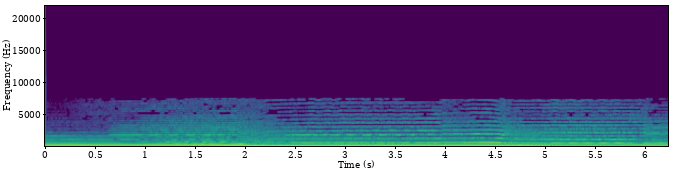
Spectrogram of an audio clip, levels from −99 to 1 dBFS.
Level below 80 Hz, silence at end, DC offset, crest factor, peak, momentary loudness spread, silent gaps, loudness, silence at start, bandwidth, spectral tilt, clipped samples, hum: -22 dBFS; 0 s; under 0.1%; 12 dB; -4 dBFS; 8 LU; none; -18 LUFS; 0 s; 4.7 kHz; -10 dB/octave; under 0.1%; none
